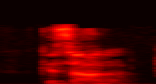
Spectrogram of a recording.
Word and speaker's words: Quesada: Is that how you say his name? – Quesada. – Joe Quesada.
